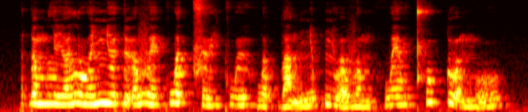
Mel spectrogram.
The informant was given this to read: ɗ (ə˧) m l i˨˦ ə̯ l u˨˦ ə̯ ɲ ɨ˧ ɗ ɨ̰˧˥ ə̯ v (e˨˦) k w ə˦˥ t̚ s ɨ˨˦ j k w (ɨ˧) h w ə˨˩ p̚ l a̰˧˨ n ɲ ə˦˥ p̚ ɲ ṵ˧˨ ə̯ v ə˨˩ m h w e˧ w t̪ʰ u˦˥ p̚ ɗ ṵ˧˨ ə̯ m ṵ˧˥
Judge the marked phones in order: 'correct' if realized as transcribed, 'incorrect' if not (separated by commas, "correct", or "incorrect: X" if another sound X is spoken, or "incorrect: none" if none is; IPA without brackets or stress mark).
correct, correct, correct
